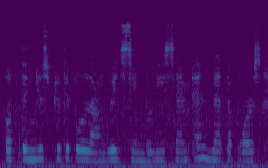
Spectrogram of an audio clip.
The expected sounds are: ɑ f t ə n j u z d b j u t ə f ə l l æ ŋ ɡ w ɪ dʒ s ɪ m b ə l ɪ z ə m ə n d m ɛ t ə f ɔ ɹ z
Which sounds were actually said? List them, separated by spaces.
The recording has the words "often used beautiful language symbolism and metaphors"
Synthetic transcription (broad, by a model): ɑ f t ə n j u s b j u t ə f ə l l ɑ ŋ ɡ w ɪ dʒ s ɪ m b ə l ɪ s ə m ə n d m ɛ t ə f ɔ ɹ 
